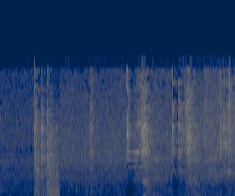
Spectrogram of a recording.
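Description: Red amaranth leaves fry softly in a pan, with a spatula scraping and stirring in a few short bursts over a low, steady sizzle. Quiet and close, no voices.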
